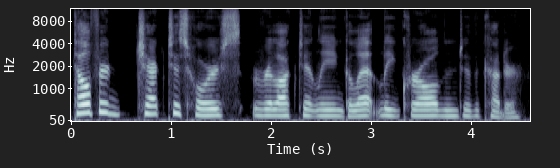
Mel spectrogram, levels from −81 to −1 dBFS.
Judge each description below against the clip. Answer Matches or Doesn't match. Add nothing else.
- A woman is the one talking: Matches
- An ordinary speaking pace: Matches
